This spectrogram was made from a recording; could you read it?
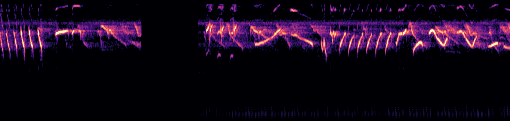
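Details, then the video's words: White-eye song used to lure birds and as a master song for training, in a clean recording. High, rapid twittering with fast repeated trilled notes and sliding whistles, a short pause, then a denser burst of chatter. "Suara Pikat dan Master Kicau Burung Pleci"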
